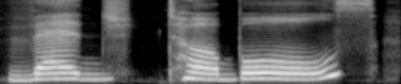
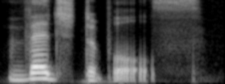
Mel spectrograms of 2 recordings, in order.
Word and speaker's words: vegetables: Some learners say every letter, like vegetables, but native speakers usually say faster, like vegetables.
